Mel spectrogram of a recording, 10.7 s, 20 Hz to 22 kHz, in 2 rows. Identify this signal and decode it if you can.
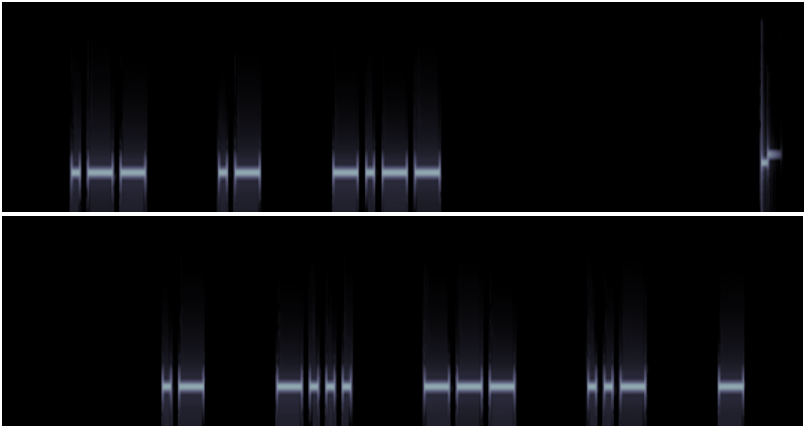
Morse code, heard as a keyed tone, about 22 wpm, spaced as for 13 wpm, 700 Hz. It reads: WAY ABOUT
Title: 3x Character Spacing - Top 200 Words - 22wpm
